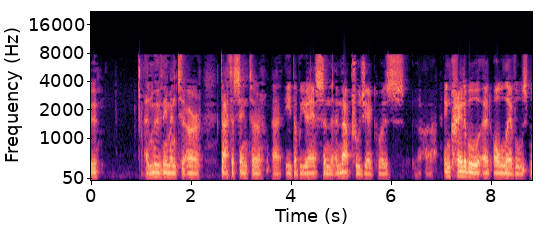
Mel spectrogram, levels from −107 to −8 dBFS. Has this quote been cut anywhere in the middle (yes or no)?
yes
